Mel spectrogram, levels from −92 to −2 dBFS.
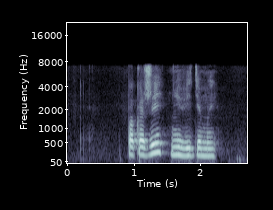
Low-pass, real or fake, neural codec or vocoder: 7.2 kHz; real; none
